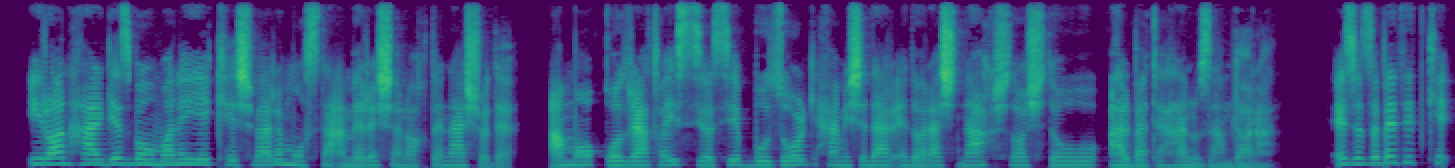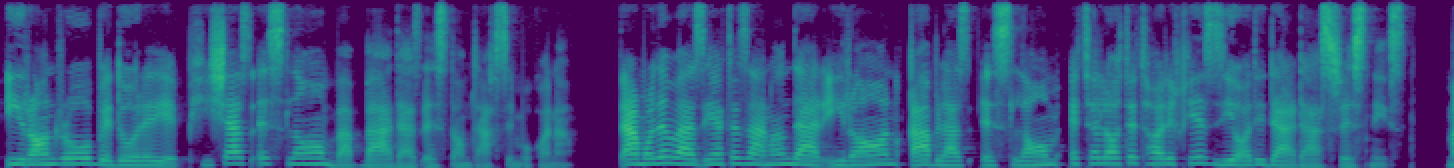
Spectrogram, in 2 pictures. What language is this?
Persian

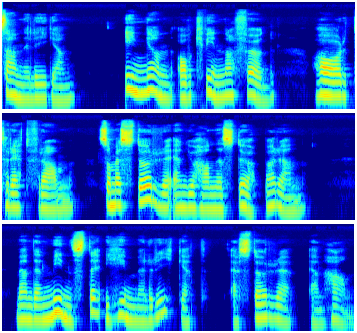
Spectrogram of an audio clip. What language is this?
Swedish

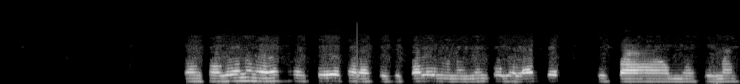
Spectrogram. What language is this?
Spanish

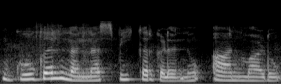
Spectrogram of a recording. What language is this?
Kannada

